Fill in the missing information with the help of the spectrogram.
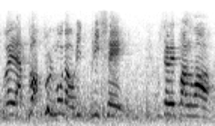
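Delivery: high, loud frantic yelling; desperate shouting. Acted. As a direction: pound the door and scream to get out. Locked prisoner begging to be let out.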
